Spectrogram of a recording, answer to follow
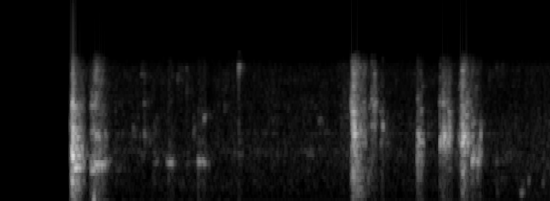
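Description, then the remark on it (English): Clattering, metallic knocks like pots and pans, heard as background noise over a caller's headset line, in two short bursts of several clanks each, with a few faint ticks in between. No one speaks. “Sounds like pots and pans in the background, like you're in the kitchen or something.”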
